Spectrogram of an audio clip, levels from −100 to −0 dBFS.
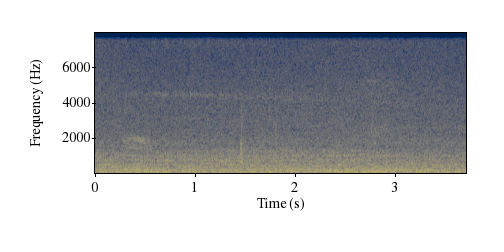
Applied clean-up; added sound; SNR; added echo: none; none; none; none.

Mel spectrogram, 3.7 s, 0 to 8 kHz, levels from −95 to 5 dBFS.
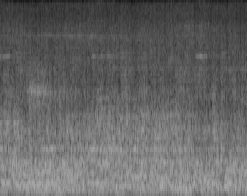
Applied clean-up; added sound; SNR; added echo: neural separator model SepFormer DNS4.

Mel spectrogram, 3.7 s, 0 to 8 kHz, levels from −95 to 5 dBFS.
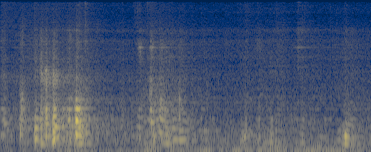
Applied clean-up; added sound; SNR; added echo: neural mask model DeepFilterNet 3.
